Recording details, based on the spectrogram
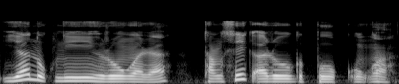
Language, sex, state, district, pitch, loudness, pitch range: Garo, male, Meghalaya, West Garo Hills, 135 Hz, -14 LUFS, 125-160 Hz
